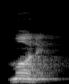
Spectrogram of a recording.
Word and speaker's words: morning: Morning, R को silent रखना है. Morning.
